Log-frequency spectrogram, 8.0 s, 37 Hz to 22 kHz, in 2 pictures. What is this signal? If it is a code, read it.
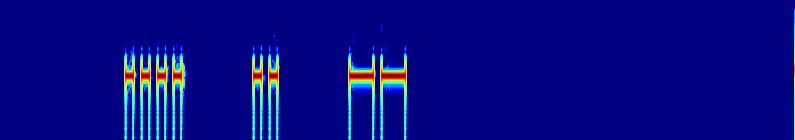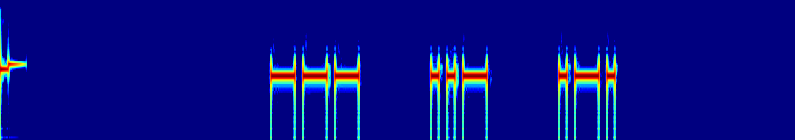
Morse code, heard as a keyed tone, about 30 wpm, spaced as for 17 wpm, 700 Hz. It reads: HIM OUR
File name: course / 30:10wpm / 115 Lesson 19f - Letter w - Words 30wpm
